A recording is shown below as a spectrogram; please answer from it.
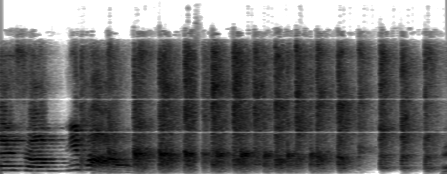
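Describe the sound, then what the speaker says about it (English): Applause at a peace festival hall, steady rhythmic group clapping close and loud, following a brief sung or held voice at the start and continuing evenly to the end. "please give another round of applause to Ambassador for Peace couple, Mr. and Mrs. Deepak Maharjan from Nepal"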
